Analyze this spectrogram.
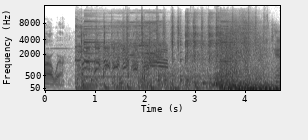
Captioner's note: laughter; explosion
